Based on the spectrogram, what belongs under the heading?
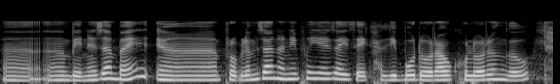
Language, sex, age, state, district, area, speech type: Bodo, female, 18-30, Assam, Kokrajhar, rural, spontaneous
